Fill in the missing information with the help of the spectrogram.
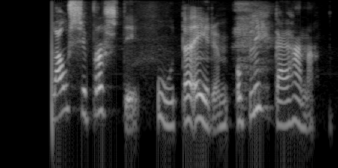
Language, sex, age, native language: Icelandic, female, 11, Icelandic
